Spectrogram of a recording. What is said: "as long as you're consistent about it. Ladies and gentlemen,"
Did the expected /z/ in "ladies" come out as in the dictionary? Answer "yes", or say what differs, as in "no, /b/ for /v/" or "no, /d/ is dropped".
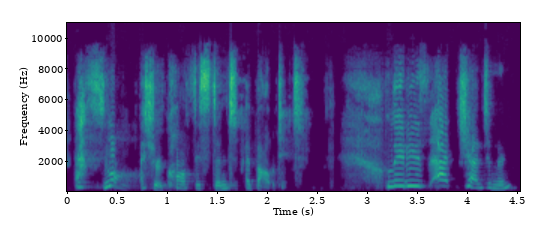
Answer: yes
